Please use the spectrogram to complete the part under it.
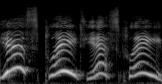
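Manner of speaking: acted, shrill, very loud, very high eager cry. Retelling a scene where Phoebe answers: imitating Phoebe excitedly. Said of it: "Phoebe excitedly".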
